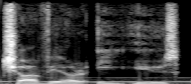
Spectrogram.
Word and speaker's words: Charvarius: Chavarius, whose name is pronounced Charvier Eus, discovered early that his hands were gifts from heaven, not just for catching footballs, but for changing lives.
